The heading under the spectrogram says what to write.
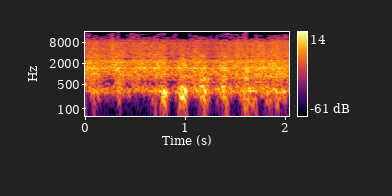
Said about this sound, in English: You're going to hear a quiet noise. Do not be alarmed. Should I turn off the live stream? Oh, well, if the live stream wants to hear a smoothie. Hold on. It's not... you may not even hear it.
